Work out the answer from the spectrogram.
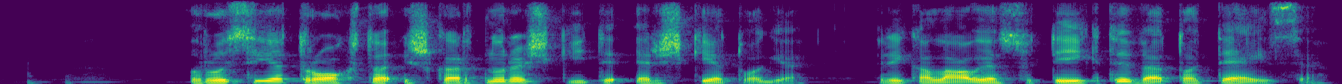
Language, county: Lithuanian, Šiauliai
